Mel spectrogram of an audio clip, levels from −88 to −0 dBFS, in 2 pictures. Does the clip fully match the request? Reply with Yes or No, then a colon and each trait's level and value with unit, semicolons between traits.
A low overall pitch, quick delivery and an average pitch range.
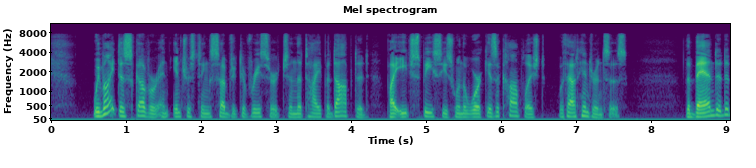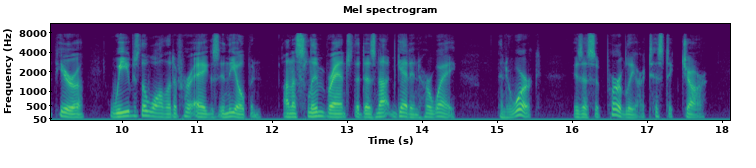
No: low, 120 Hz; average, 175 wpm; average, 3.5 semitones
